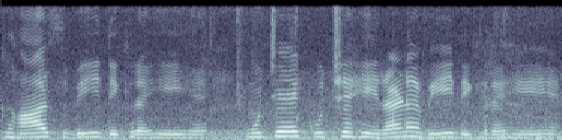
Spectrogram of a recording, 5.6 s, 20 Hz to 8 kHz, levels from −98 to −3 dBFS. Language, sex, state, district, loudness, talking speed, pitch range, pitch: Hindi, female, Madhya Pradesh, Dhar, -17 LUFS, 130 wpm, 190-230 Hz, 215 Hz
